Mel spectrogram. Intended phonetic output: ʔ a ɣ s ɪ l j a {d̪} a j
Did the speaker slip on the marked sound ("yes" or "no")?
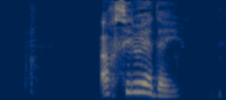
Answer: no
